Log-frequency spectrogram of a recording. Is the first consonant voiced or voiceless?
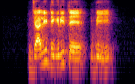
voiced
